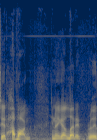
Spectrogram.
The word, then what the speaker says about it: Hauppauge: You want to make sure you know how to say it's Hauppauge. Hauppauge. The CEO actually told me.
